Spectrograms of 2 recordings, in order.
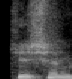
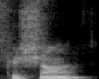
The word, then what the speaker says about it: Kashan: Is it Kishan versus Kashan? Oh yes, it's Kashan.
